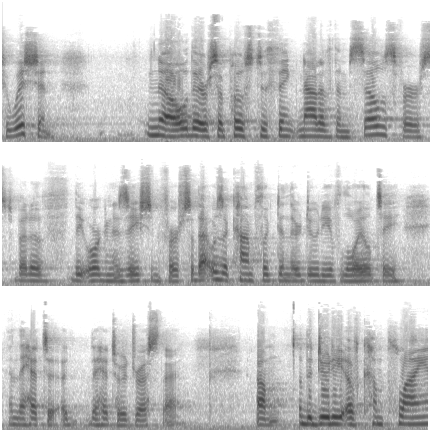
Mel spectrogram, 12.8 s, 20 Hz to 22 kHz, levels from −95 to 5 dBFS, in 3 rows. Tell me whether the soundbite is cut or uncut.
uncut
